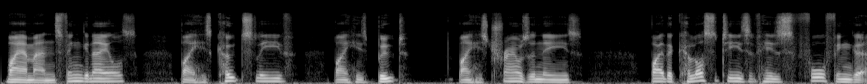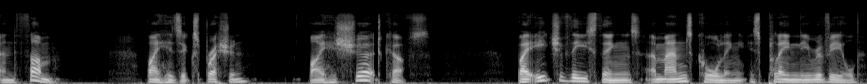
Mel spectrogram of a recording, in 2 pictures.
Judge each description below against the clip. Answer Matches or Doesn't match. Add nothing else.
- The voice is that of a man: Matches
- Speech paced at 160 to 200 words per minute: Doesn't match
